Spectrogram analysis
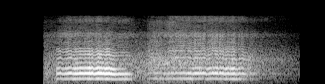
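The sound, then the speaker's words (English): A honeybee buzzes as it flies away, a steady droning hum that dips briefly midway, then carries on slightly quieter before cutting off. “Violet, now free from the frightening grip of Elsa's whiskers, safely started to fly away”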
